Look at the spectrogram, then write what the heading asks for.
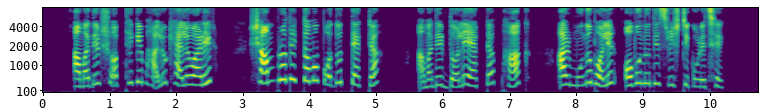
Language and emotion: Bengali, sad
